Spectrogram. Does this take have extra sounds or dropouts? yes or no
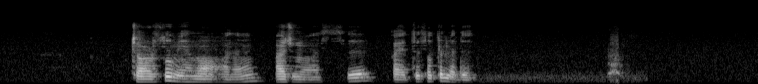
yes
